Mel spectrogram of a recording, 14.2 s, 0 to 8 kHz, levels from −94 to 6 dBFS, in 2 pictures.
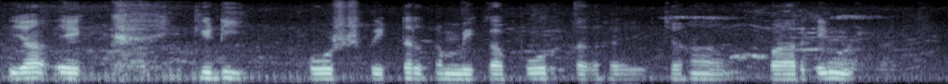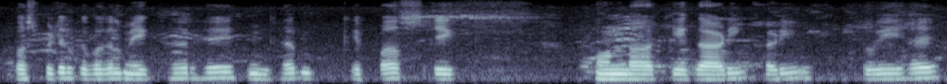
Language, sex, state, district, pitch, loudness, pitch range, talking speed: Hindi, male, Chhattisgarh, Sarguja, 140 Hz, -19 LUFS, 130-150 Hz, 95 wpm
